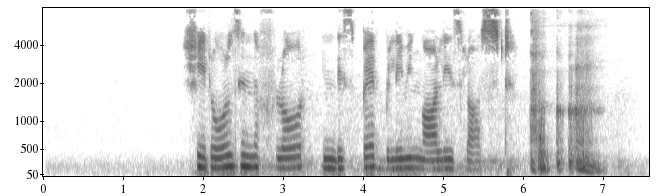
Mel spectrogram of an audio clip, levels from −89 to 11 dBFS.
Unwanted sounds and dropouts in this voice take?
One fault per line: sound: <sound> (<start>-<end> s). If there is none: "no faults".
sound: throat clearing (6.1-7.1 s)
